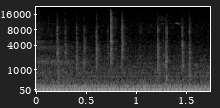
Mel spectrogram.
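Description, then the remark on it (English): Keys clicking on a computer keyboard as someone types with one hand, in an uneven, somewhat halting rhythm, about a dozen crisp taps over a steady low background hum, with no one speaking. “Yes, I'm typing with one hand.”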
